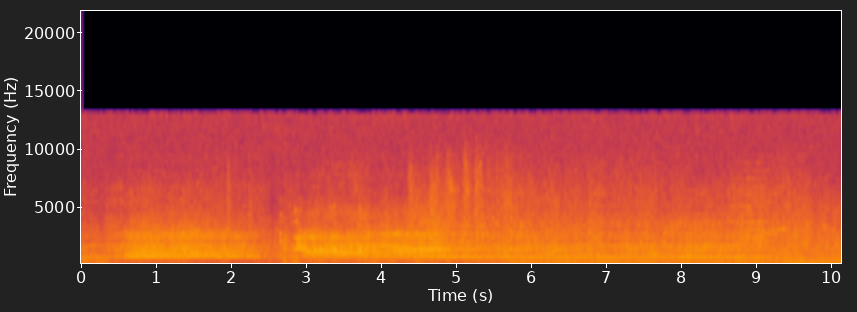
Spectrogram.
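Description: Epic film battle soundtrack: held musical notes that change pitch every second or two, over a dense, steady roar of a charging army.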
